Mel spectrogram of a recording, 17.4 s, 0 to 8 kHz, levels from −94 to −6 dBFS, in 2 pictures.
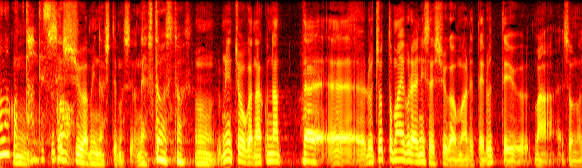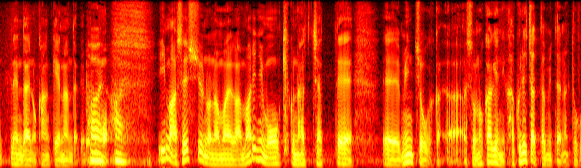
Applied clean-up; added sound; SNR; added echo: none; none; none; none.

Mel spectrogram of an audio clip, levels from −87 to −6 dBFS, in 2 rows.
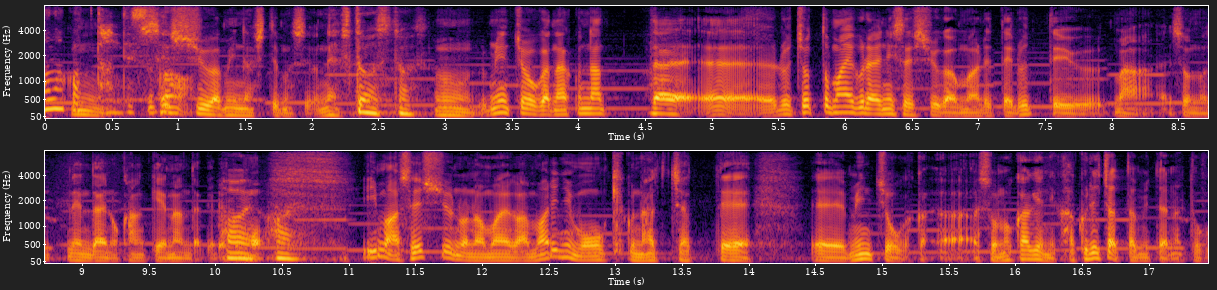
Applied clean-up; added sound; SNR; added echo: none; Wind instrument, woodwind instrument; 19 dB; none.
